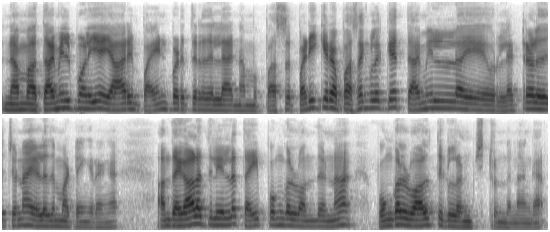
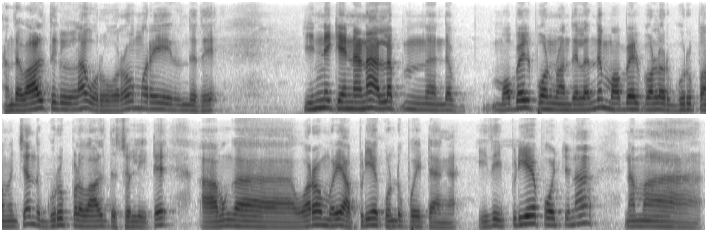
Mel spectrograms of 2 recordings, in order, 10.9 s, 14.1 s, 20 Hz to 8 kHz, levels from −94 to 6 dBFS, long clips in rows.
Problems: none marked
